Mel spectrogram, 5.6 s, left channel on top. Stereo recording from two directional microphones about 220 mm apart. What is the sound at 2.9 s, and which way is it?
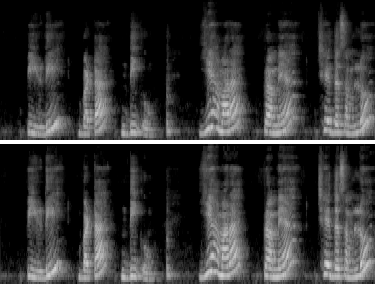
A woman's voice, 40° right (ahead or behind).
